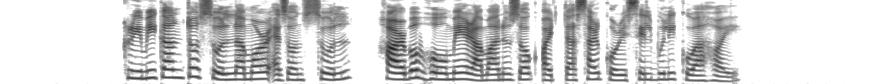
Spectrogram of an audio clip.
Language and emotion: Assamese, neutral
